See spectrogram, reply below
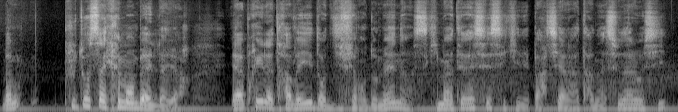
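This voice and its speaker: A man talks through a company's stock analysis in a casual, chatty way and keeps adding jokey asides. His voice is mellow and somewhat dark. A faint hum sits under the recording. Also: mid-range voice, lively intonation, quick pace. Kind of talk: casual finance commentary.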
